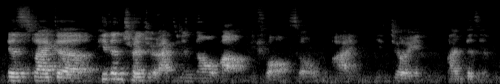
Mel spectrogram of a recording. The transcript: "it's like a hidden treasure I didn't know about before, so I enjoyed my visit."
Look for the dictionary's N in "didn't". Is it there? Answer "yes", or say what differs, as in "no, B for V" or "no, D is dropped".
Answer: no, L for N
